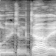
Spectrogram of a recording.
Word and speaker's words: Ludum Dare: Ludum Dare, or Ludum Dare, if you wish to use the correct Latin pronunciation, is two separate but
